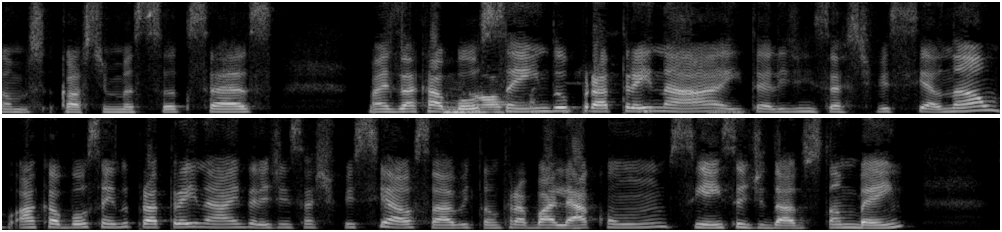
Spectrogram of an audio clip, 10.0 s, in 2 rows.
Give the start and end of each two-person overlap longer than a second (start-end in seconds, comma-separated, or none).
2.2-3.7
